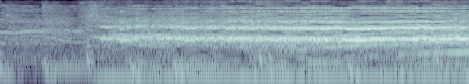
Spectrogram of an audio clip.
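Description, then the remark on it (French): A truck roars in with a loud, sustained tire screech, the high squealing tone holding steady over a low engine rumble as it skids. “le camion du baron Helmut Munchausen avec une division de Panzer”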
